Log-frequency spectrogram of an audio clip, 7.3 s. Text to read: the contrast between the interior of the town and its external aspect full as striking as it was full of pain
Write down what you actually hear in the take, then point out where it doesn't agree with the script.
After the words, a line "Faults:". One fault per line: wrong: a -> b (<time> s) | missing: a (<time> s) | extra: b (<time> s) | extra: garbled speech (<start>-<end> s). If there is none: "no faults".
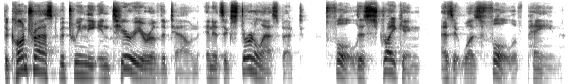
the contrast between the interior of the town and its external aspect full as striking as it was full of pain
Faults:
no faults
